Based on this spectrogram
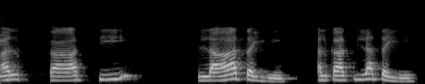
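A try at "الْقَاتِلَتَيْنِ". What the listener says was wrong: जी ल कहना है ना, ला क्यों कह रहे हो? अलकाती ल लतईनी।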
